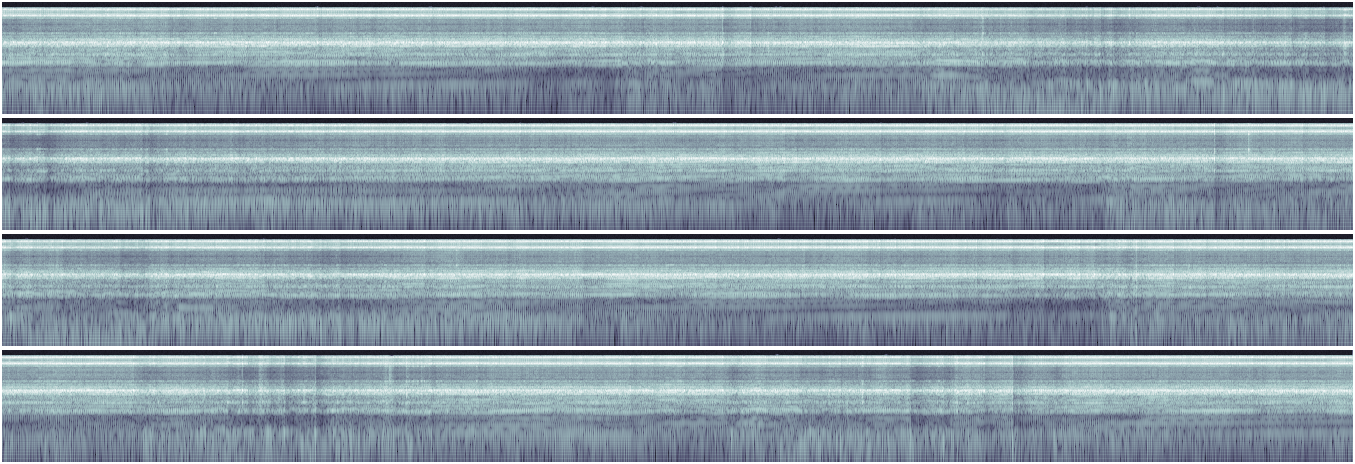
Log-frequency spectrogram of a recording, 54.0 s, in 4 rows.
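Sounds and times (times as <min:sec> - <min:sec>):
race car engine revving: 0:00.0 - 0:54.0
steady high whine: 0:00.0 - 0:54.0.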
